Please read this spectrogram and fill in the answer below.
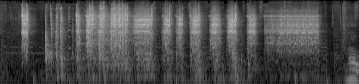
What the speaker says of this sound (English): we got to put our nut back on the top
